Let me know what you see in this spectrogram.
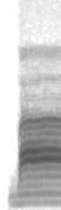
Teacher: খাড়া জবর উচ্চারণ হচ্ছিল জবরের মতোই, জাস্ট খালি একটু টান দিয়ে পড়তে হয়।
